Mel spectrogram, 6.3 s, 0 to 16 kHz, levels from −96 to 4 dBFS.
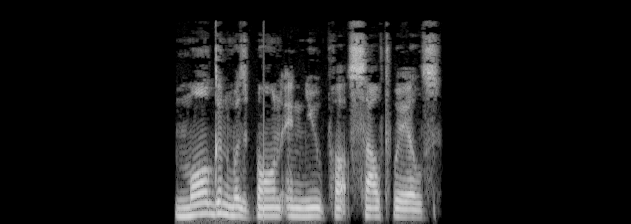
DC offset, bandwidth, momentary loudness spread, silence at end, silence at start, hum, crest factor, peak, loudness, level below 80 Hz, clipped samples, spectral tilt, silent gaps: under 0.1%; 11.5 kHz; 7 LU; 1.95 s; 1.75 s; none; 18 dB; 0 dBFS; -16 LUFS; -62 dBFS; under 0.1%; -4.5 dB/octave; none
